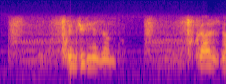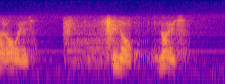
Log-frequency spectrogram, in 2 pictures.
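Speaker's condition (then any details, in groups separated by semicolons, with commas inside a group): ALS; speech getting worse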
